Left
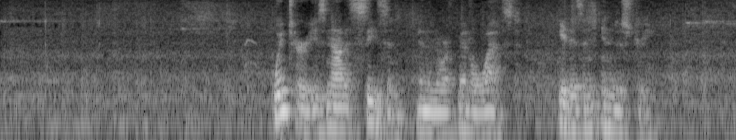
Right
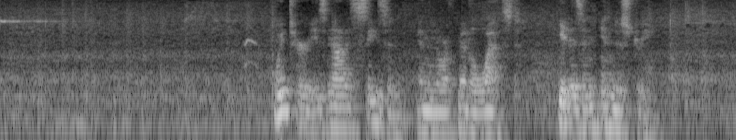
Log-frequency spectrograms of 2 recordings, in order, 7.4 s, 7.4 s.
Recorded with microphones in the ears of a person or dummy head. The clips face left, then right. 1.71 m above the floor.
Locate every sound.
2.7 s a man speaking: 75° left (ahead or behind), 0.8 m; by 6.6 s 45° right (ahead or behind), 1.4 m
